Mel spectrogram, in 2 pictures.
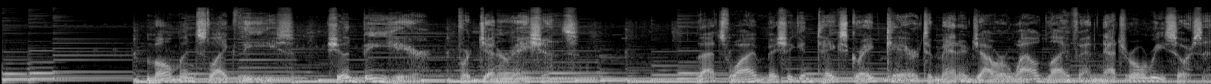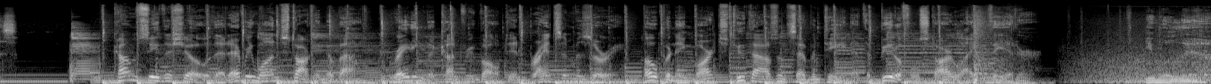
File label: Commercial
